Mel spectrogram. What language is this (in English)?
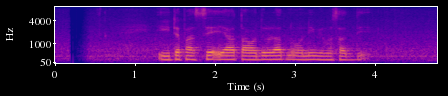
Sinhala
